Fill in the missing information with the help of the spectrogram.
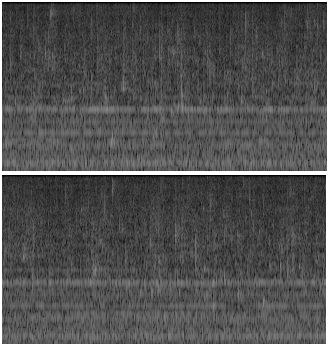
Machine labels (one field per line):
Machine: pump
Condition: normal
